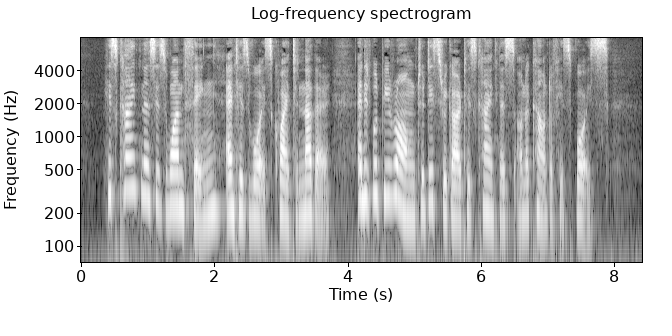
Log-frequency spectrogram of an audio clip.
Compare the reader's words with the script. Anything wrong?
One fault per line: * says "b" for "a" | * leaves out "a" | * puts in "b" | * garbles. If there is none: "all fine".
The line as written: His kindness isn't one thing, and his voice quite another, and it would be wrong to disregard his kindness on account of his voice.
* says "is" for "isn't"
